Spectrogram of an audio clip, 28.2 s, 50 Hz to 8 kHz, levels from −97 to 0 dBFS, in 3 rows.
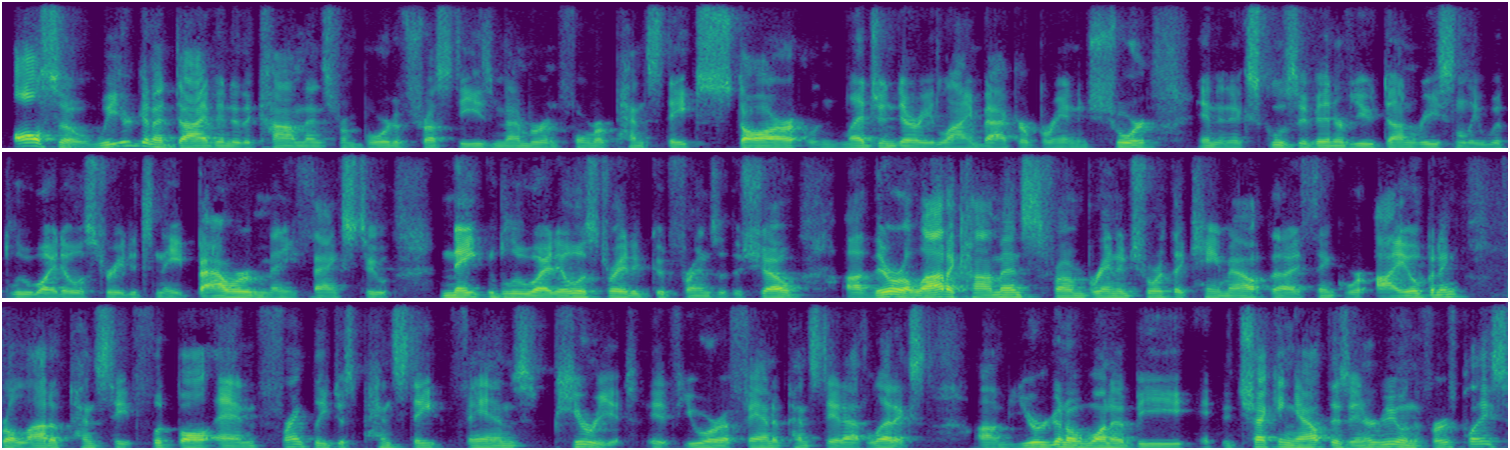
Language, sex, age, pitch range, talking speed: English, male, 40-59, 95-115 Hz, 225 wpm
